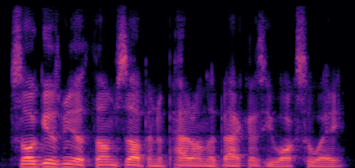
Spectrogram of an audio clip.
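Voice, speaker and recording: This let's player, a man with a lowish, somewhat bright voice, reads a visual novel's lines and narration fast, stumbling and self-correcting as he goes. Game music sits behind the dull-sounding audio.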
